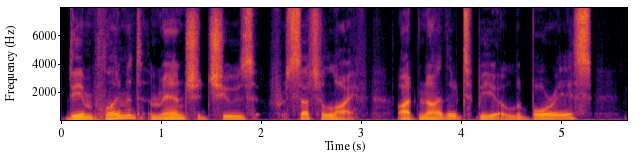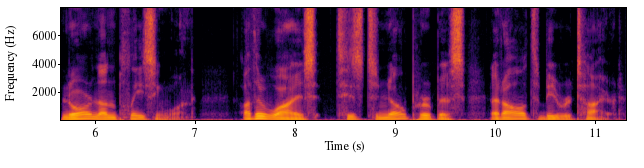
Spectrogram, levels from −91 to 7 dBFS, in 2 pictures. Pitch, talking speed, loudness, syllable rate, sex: 100 Hz, 160 wpm, -18 LUFS, 4.9 syllables/s, male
